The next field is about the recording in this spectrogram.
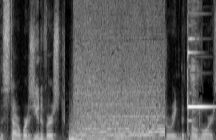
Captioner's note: earrape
